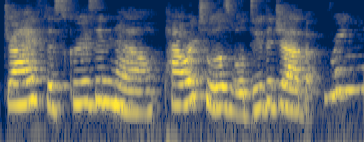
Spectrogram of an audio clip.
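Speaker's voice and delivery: lively sing-song picture book reading; reading to children. A narrator's reading. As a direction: chant the rhyme to a small child. Reading rhyming picture book aloud.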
